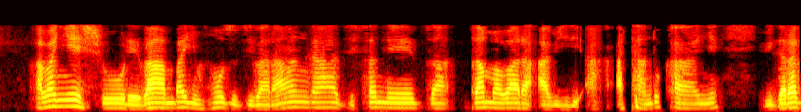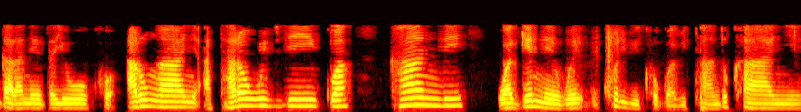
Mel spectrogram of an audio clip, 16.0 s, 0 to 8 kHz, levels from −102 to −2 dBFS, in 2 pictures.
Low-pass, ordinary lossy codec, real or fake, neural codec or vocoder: 7.2 kHz; AAC, 16 kbps; real; none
